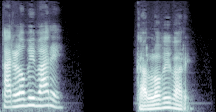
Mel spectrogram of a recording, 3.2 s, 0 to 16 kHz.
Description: ملف تاريخ الملف وصلات معلومات الصورة (ميتا) Cs-Karlovy_Vary.ogg  (Ogg Vorbis ملف صوت، الطول 3٫3ث، 210كيلوبيت لكل ثانية) Description Cs-Karlovy Vary.ogg English: Karlovy Vary (spa city in west Bohemia) pronounced in Czech by a speaker from Central Bohemia.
